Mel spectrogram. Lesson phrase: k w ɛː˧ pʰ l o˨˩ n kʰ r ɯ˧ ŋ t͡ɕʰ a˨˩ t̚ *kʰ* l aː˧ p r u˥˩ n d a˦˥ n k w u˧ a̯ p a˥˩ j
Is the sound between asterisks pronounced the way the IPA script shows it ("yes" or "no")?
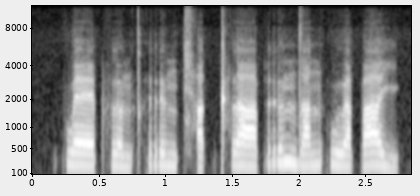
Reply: yes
